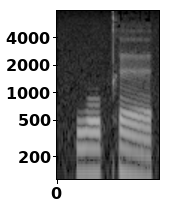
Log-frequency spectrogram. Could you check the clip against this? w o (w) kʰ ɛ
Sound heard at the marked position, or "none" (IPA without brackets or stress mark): none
